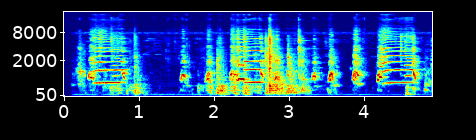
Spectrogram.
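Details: Rooster and his family of hens let out in the morning to forage, the rooster excited and warning the flock to hide from kites flying overhead; loud harmonic squawking and clucking calls in overlapping bursts, with a low background hum.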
